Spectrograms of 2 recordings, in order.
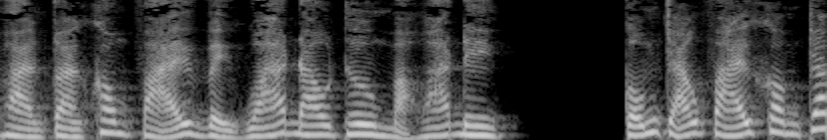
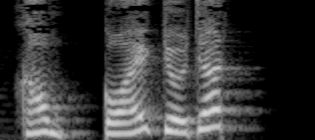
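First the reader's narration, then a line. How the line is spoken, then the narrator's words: Shouting back. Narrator (Vietnamese): Trần Tông cũng hét lại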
